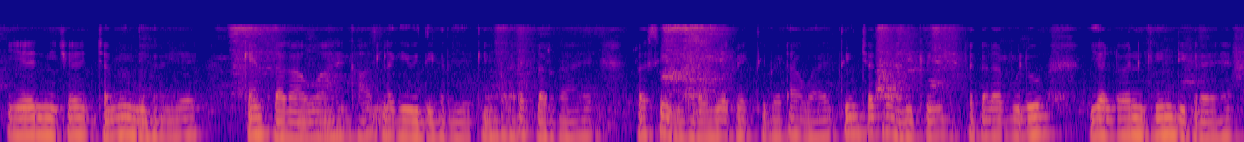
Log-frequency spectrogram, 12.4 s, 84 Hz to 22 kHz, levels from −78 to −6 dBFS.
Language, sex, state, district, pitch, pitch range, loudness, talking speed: Hindi, male, Chhattisgarh, Raigarh, 105 Hz, 100-110 Hz, -40 LUFS, 195 wpm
